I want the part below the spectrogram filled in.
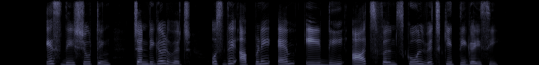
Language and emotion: Punjabi, neutral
